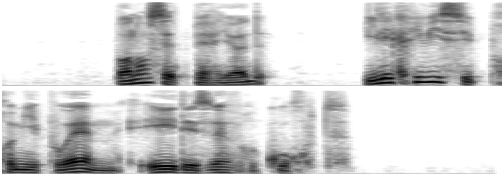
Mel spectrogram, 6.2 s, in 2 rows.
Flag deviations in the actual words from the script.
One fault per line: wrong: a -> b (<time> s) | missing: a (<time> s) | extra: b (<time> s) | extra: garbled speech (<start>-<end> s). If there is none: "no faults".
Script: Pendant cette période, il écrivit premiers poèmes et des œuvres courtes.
extra: ses (2.8 s)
